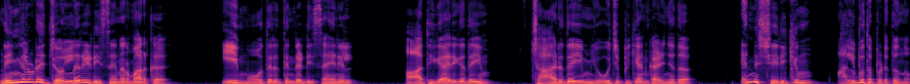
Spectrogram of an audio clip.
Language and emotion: Malayalam, surprised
